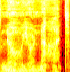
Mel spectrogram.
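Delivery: darkened, deep, ominous, menacing tone. Voicing a shadowy figure who denies the Rose Knight: deeper menacing voice. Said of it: "his voice changes in tone, something deeper".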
